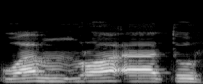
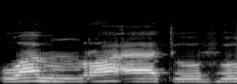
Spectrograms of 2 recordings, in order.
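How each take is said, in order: First: The word ends on a bare h sound. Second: The word ends on a lengthened u vowel. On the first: The reciter stops at this word. "এখানে যদি ওয়াকফ করি তাহলে হার উপরে সাকিন পড়বে" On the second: The reciter continues into the next words. "আর যদি ওয়াকফ না করি তাহলে একেবারে মিলিয়ে যাব হা হার উপরে পেশ আছে উল্টো পেশ এখানে একালিপ টান দিব"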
